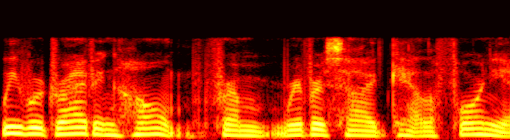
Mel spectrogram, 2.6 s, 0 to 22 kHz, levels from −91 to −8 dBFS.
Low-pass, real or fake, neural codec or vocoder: 7.2 kHz; real; none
